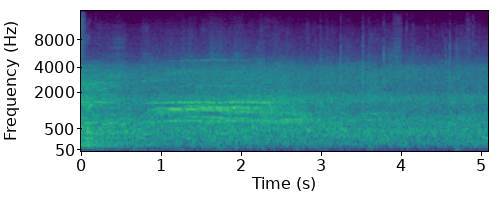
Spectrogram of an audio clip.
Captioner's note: audience cheering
